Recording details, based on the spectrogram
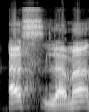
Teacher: سین میں سیٹی کی آواز پیدا کریں گے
